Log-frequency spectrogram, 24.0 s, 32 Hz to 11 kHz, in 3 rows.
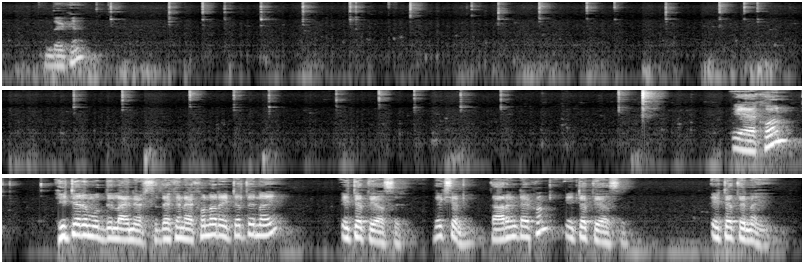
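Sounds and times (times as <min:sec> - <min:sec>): timer gears clicking: 0:01.0 - 0:07.8.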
